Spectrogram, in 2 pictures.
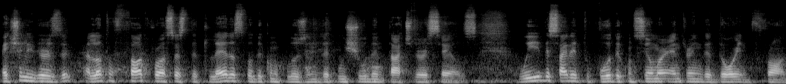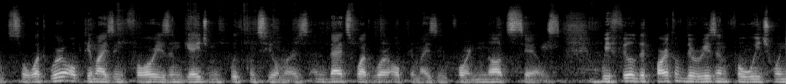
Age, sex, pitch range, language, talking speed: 30-49, male, 115-140 Hz, English, 220 wpm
